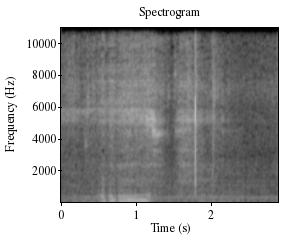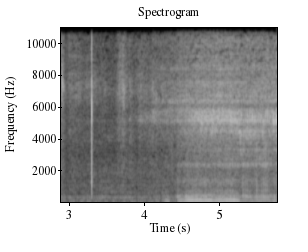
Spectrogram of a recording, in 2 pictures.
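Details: Napping Newfoundland puppy, nine months old, named Mila: a short low snore early, a hushed gap with a couple of faint clicks, then a longer guttural snore toward the end.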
